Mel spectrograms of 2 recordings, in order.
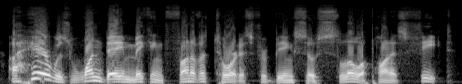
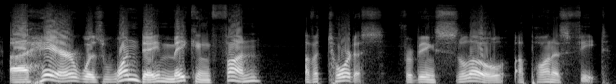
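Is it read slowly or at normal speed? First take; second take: normal; slowly. First: It is read at normal speed. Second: It is read slowly.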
